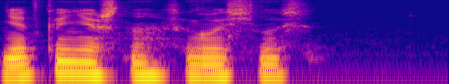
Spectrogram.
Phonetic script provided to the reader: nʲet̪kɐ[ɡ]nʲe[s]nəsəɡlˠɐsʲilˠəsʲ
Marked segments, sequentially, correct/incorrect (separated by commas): incorrect, incorrect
